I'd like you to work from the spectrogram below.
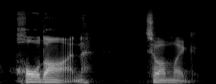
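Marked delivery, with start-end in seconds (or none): none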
